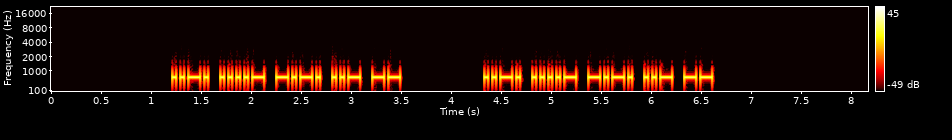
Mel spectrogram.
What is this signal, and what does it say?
Morse code, heard as a keyed tone, about 32 wpm, 700 Hz. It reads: F4CUM F4CUM
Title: DXCC-100 Call Signs - 5 Characters - Repeated 2x - 30wpm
